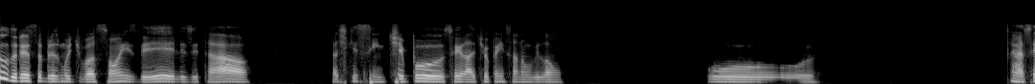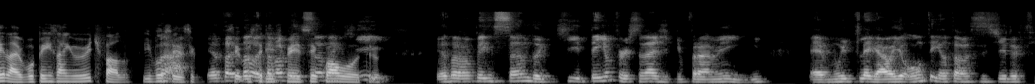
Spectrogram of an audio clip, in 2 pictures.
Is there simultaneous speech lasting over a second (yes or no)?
yes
